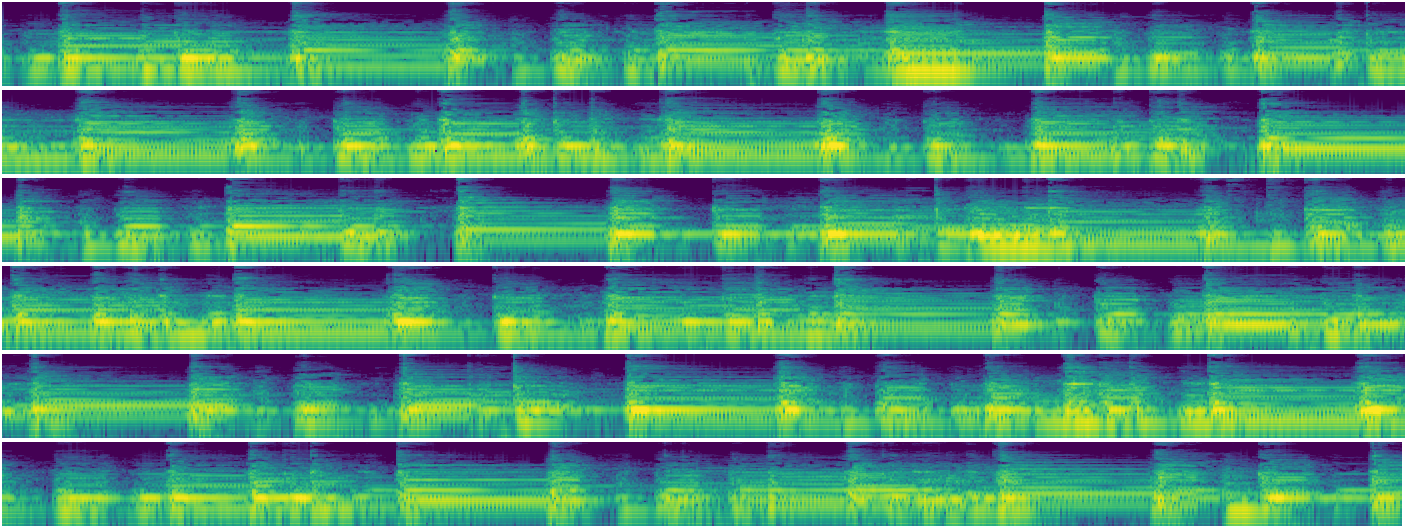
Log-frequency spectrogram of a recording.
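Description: Acoustic guitar playing an instrumental solo break in a song, with a steady rhythm of strokes and no singing.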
